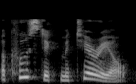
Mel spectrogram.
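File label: "acoustic material", English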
